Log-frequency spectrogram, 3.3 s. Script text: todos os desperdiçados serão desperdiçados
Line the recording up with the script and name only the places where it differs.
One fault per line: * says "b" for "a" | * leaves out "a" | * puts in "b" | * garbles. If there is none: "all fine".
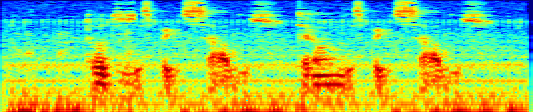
all fine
